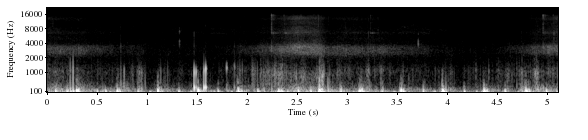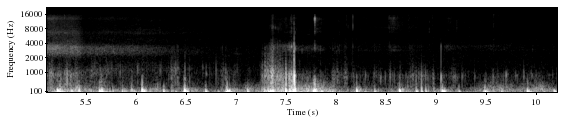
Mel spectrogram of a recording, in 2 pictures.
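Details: ASMR recording after light exercise: rapid, steady low heartbeat thumps with occasional rubbing noise, fast but normal: fast heartbeat after exercise.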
